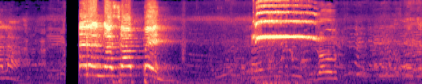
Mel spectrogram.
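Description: A woman speaks loudly and with animation through a microphone and loudspeakers.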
